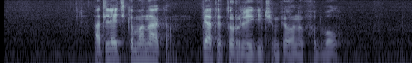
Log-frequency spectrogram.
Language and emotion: Russian, neutral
